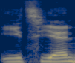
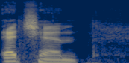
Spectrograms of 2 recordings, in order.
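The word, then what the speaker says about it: Etienne: I almost said ETN. He has changed his name for those who don't know. And is going by the Creole pronunciation. It is Etchen.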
